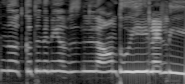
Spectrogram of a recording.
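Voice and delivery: high, loud mock-wife voice; put-on wife. One of the wives on the brothel stage, high mock complaint.

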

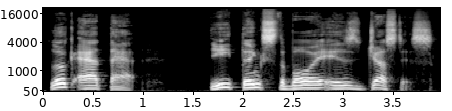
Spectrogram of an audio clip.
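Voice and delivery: high, loud mocking old man; gleeful old man. A narrator's reading. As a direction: jeer like a laughing old man.

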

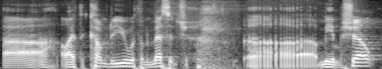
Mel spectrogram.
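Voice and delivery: lightly voiced Obama, low growl on a few words; Obama impression. Friends ask him to do Obama, so he speaks gravely. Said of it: "Do Obama now".

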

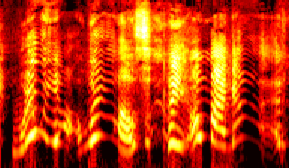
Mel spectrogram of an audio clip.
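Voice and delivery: very high, squeaky disbelief; hammed-up high-pitched horror; mock shock. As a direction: squeal it as if scandalized. Imagined shocked questioning like Oscar.

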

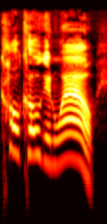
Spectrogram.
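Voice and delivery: high, awed gush at meeting a hero; mock-awestruck wrestling fan; starstruck fanboy. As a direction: gasp it like a kid seeing his idol. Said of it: "a childhood affection almost of Hulk Hogan".

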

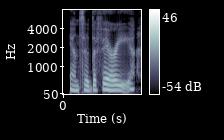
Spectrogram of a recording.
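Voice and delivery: plain reading voice

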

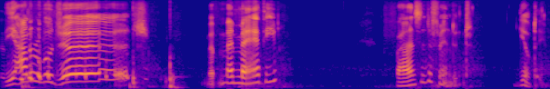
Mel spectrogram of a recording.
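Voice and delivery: put-on Southern judge accent. Judge pronouncing the defendant guilty, solemn Southern accent. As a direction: deliver the sentence like a Southern judge. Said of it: "I couldn't talk in that accent".

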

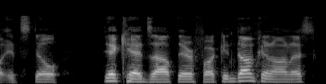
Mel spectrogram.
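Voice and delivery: normal talking voice

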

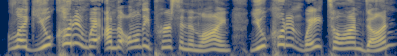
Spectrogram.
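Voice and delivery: retold outraged customer rant; mock indignant rant. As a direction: berate the clerk in disbelief. Retold rant at clerk, loud high.

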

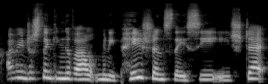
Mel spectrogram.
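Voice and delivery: usual speaking voice

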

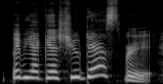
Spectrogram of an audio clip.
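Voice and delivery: high sassy mock voice; sassy comeback. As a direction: deliver the burn like a diva. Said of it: "And then when she was like".

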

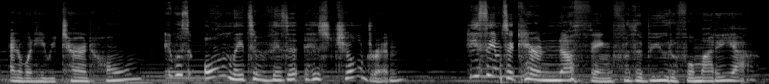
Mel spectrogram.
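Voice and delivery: usual speaking voice

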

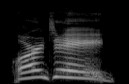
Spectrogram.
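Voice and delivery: loud, drawn-out shout from the background; deep rattling voice. A narrator's reading. Father prompting mother from the background, loud rattling call. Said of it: "said the deep, rattling voice in the background".

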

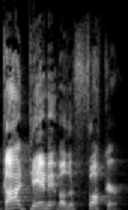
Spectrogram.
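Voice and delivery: loud, high burst of cursing; exasperated outburst. Real, not acted. Host cursing himself after botching the ad, exasperated shout. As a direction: explode in frustration at flubbing the line. Fumbles the ad read, curses.

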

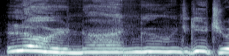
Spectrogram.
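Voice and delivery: slow, eerie villain voice; Voldemort. Acted. Villain meets Lauren in the street, Voldemort impression. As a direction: menace her in a put-on wizard voice. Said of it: "if you met Voldemort in the street and he was just like".

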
